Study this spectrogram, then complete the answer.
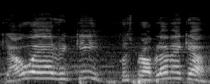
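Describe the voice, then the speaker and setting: A man acts out a friendly young college pal in a stage play. His voice is very high for a man, casual and persuasive, with some light noise behind. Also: fast talker. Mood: coaxing. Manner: casual, coaxing. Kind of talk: amateur stage play acting.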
